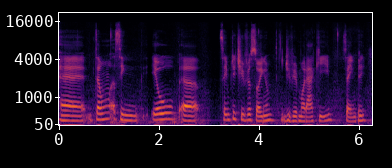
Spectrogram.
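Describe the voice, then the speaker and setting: A woman talks very slowly at a medium pitch. Her pitch rises and falls in an ordinary way. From Brazil, Santo André (São Paulo region). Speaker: supermarket owner. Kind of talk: casual interview.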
